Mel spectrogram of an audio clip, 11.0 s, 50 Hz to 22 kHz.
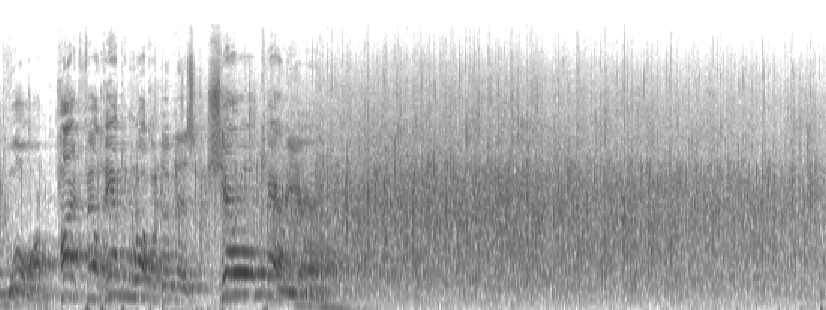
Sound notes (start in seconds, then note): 3.8 clapping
